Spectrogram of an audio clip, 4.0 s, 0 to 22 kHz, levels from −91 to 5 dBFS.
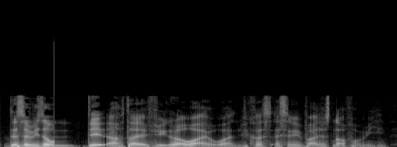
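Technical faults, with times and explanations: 0.54 s, damaged data in a compressed stream: a short blip cuts into the speech at this point. Part of the coded stream arrived corrupted, with bytes lost, zeroed or overwritten, so the decoder could not read that frame correctly. It lost sync and scanned forward for the next valid frame header before normal decoding resumed. That disruption is what makes the momentary blip.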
